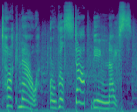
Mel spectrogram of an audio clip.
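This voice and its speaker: A woman's voice: fairly high pitch, very animated, slow, pushed and bright, faint music behind, full character voice. A woman voicing a stern, suspicious young woman fighter in an anime game, curt and demanding. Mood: threatening. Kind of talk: dubbed anime game voice acting.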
